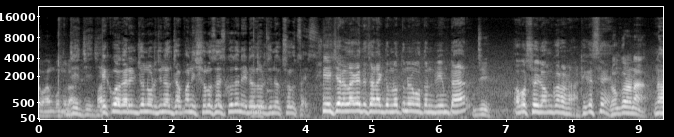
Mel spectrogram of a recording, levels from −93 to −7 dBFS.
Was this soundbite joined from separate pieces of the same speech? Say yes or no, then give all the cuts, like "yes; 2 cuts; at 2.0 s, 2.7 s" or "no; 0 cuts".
yes; 2 cuts; at 0.9 s, 4.2 s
